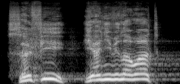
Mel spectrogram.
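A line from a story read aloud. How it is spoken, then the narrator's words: Agitated crackling voice. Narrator (Russian): твердило оно взволнованным трескучим голосом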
